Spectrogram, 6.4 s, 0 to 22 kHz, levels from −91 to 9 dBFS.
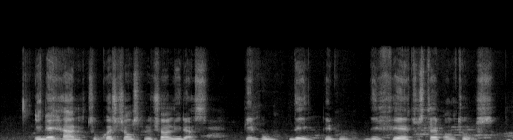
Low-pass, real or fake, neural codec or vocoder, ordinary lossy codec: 14.4 kHz; fake; codec, 44.1 kHz, 7.8 kbps, Pupu-Codec; none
